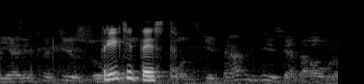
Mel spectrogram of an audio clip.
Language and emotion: Russian, neutral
